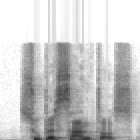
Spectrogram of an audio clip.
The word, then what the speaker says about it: Super Santos: Super Santos wird in diesen wahnsinnig verbreiteten Sätzen ausgesprochen wie ein einziges Wort.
